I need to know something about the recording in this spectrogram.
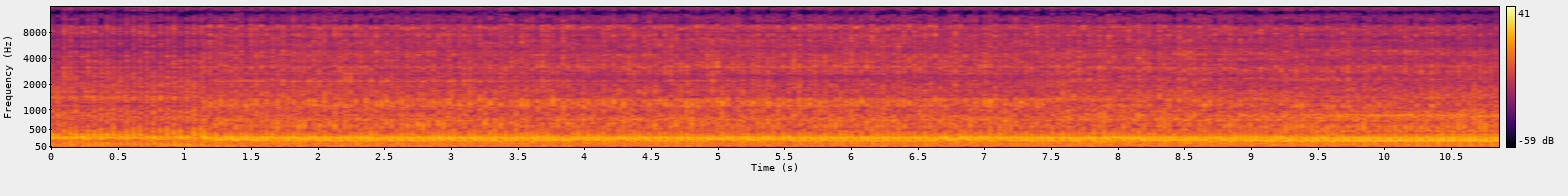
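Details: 1954 Evinrude 7.5 HP Fleet Twin outboard after new coils, cleaned points and rebuilt carburetor, running in water: even two-stroke putter at steady speed with firm low hum, no stumbles or misfires; runs normally.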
